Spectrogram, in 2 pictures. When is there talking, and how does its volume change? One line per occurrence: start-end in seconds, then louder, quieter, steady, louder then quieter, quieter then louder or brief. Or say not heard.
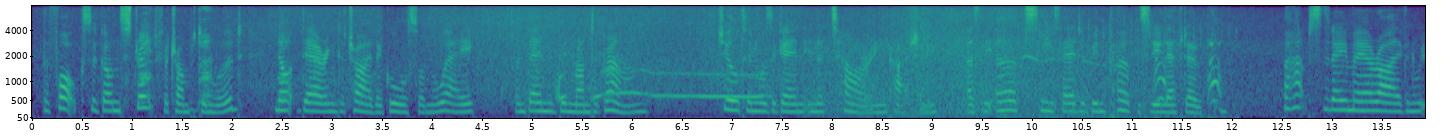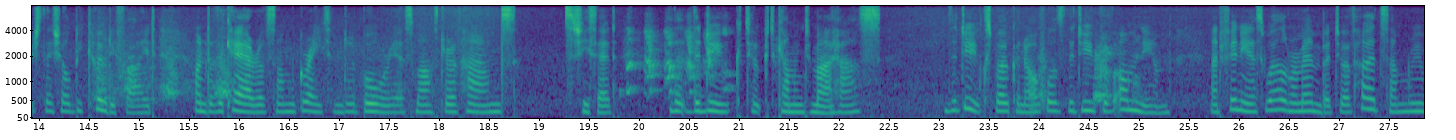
0.1-27.8 steady.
